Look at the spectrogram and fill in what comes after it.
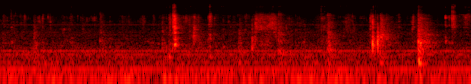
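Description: Eating sounds: chewing spaghetti with a few soft, wet mouth clicks and smacks spread through, over a steady low hum.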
